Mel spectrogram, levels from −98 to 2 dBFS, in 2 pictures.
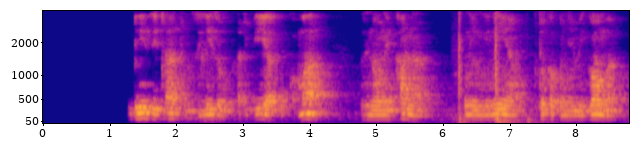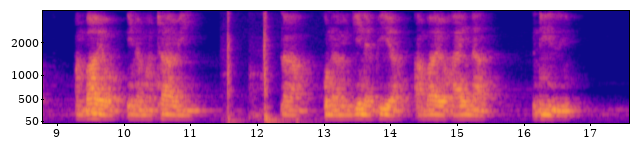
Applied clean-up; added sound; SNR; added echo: none; Tick; 11 dB; reverberation time 2.6 s.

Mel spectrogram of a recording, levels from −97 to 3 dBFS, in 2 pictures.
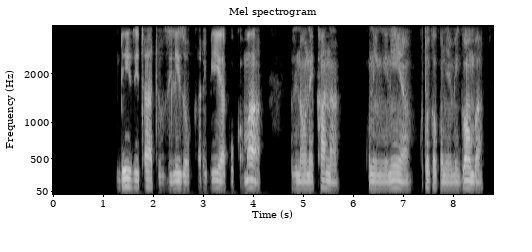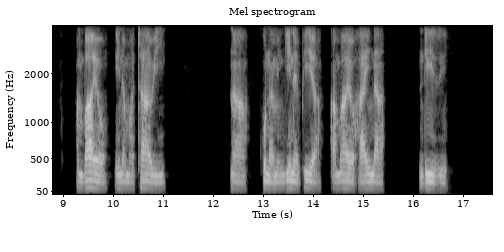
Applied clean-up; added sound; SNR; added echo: none; none; none; none.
